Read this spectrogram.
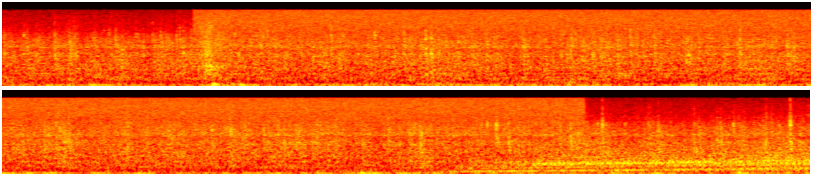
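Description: A television hisses with static.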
